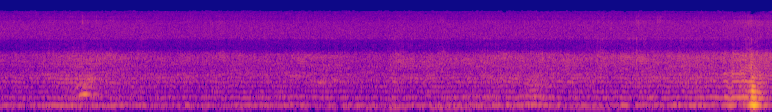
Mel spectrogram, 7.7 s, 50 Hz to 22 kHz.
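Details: Honey bees feeding at a 3D-printed tabletop feeder in a garage in Colorado, active on a warm 60-degree January day. Steady droning buzz of many wings with layered harmonic bands, one sharp click near the end.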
